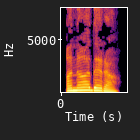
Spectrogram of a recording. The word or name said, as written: ಅನಿತರ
